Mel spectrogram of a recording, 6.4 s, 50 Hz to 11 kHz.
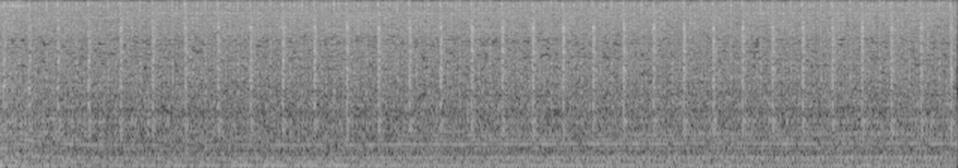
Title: Porsche Cayenne 4.5 v8 M48.00 стук в двигателе - engine knocking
